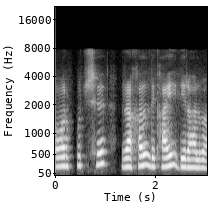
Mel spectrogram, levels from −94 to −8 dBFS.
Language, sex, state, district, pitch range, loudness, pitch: Bhojpuri, female, Uttar Pradesh, Ghazipur, 205-235 Hz, -16 LUFS, 220 Hz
